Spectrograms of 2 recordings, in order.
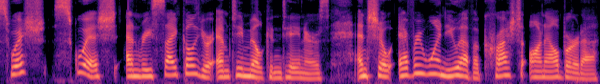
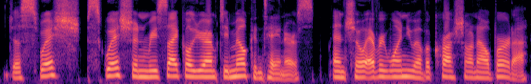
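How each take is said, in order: First: It is said in a bright, smiley voice. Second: It is said in a flat, sarcastic voice.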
